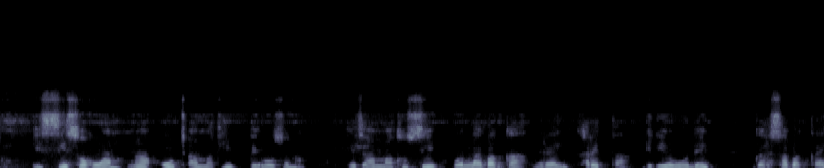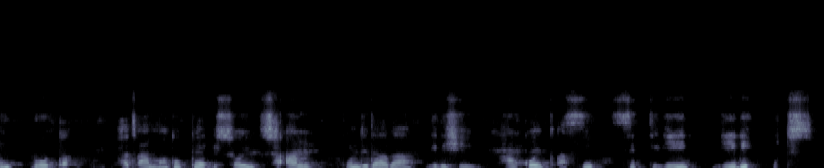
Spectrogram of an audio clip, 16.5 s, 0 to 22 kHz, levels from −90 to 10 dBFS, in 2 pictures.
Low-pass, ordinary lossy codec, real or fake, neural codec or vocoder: 7.2 kHz; Opus, 16 kbps; fake; codec, 16 kHz, 4 kbps, X-Codec, WavLM features, trained on Multilingual LibriSpeech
